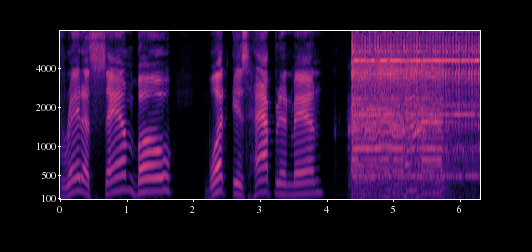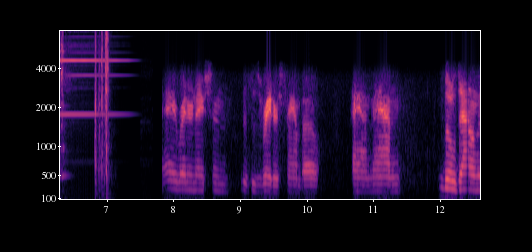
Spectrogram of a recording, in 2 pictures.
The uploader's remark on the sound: Via "The Football Hour" segment on 95.7 "The Game" radio. On via telephone to tell his own story. We have included audio of all of this in this segment of the podcast.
